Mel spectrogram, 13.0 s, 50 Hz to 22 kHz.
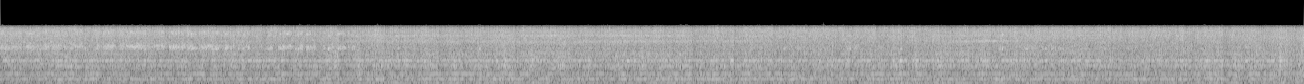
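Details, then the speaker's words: Dodge Daytona EV's NetGain WarP 9 electric motor, car on jack stands, wheels hanging, camera under car at the motor: steady high scratchy whirring growl with squeak, like rough bearings or metal rubbing; worse under load, squeak blamed on winter rust; cause unconfirmed. "all right so basically that growl growling noise it's just kind of hard to tell it actually sounds much worse when the car is driving and it's under load"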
